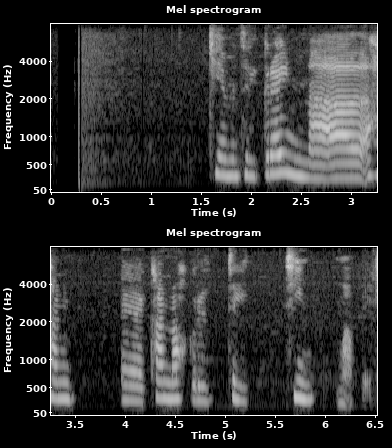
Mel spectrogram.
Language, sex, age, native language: Icelandic, female, 18-19, Icelandic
